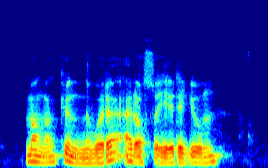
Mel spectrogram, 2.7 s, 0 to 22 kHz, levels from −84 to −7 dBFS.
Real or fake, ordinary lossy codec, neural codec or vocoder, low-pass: real; Opus, 16 kbps; none; 7.2 kHz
